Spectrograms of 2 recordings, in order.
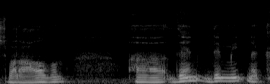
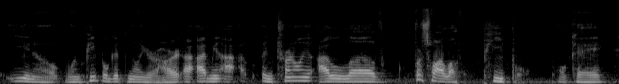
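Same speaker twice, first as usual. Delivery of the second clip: usual speaking voice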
